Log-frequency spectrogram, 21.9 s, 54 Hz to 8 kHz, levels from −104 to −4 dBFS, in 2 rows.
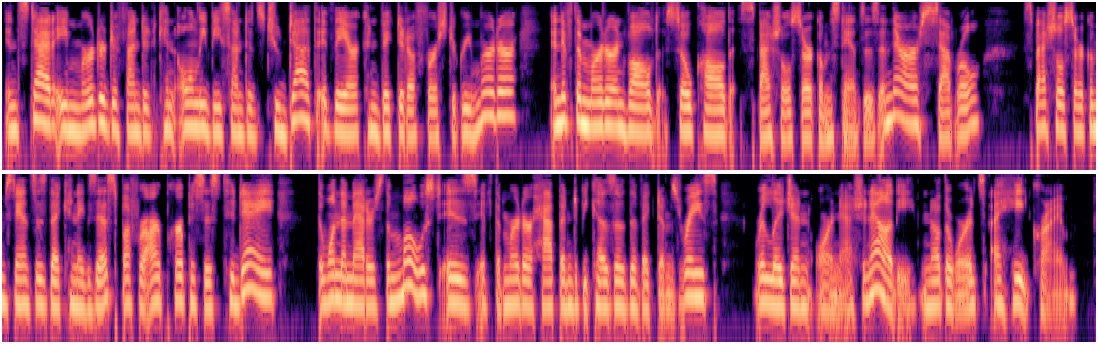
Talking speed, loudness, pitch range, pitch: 180 wpm, -20 LUFS, 165-200 Hz, 180 Hz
